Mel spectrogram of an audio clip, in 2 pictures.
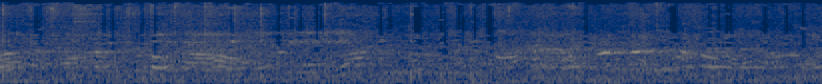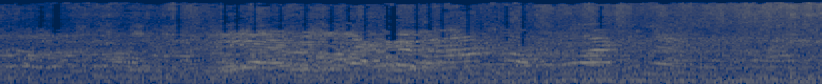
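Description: A crowd of men and women talk and shout close by outdoors.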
